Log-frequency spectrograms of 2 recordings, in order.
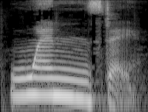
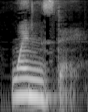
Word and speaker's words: Wednesday: it only has two Wednesday Wednesday and that first D is completely silent Wednesday Wednesday I'm working late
